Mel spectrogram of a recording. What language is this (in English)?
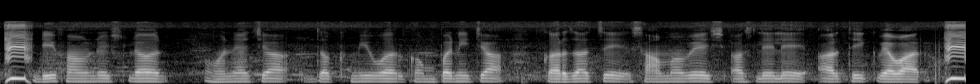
Marathi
